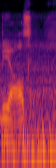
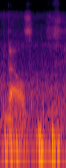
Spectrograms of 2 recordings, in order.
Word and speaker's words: Bealls: like to call it Bealls. My wife and I were arguing about how it's spelled and clearly I know it's said Bells. It's how they pronounce it.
